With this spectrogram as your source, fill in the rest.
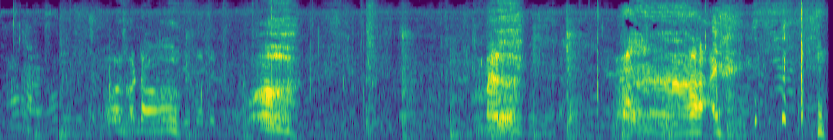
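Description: A young man grunts and strains with effort close by.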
